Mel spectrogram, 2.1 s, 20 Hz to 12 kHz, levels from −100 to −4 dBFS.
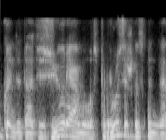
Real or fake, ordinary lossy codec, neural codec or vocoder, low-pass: real; AAC, 48 kbps; none; 7.2 kHz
